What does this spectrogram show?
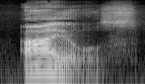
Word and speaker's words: aisle: Notice also that the S is silent in aisle, so it sounds just like the word I with the letter L at the end.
